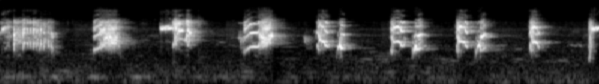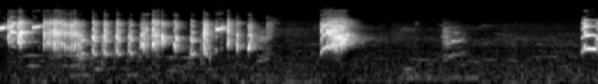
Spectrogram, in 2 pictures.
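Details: Long-tailed shrike giving a string of evenly spaced harsh chirps about twice a second, then a fast rolling trill, part of a song mimicking canary and various other birds.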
